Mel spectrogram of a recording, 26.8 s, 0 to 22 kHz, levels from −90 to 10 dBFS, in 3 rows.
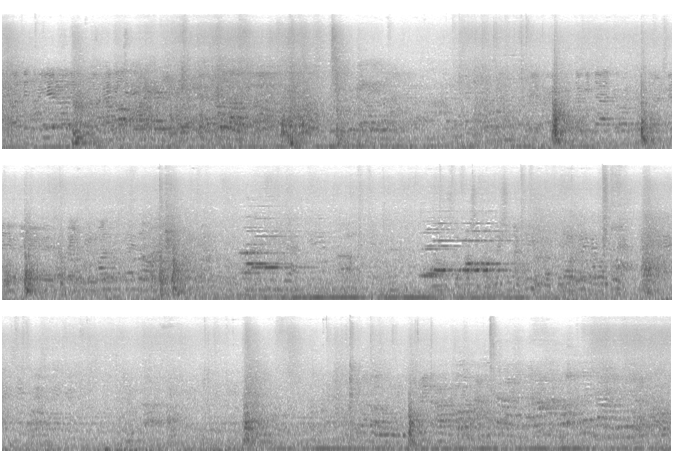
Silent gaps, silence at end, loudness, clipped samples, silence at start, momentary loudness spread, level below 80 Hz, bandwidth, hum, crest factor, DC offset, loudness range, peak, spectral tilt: none; 0 s; -33 LUFS; under 0.1%; 0 s; 12 LU; -42 dBFS; 16.5 kHz; none; 26 dB; under 0.1%; 8 LU; -6 dBFS; -4.5 dB/octave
